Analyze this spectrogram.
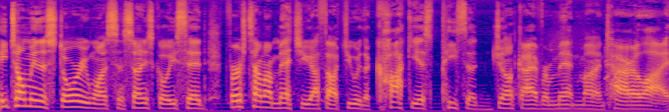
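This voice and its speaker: In a normal speaking voice, a man with a fairly high pitch talks at a fairly quick pace with hardly any pauses and ordinary pitch variation. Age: 50s. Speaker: pastor. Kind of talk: sermon.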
